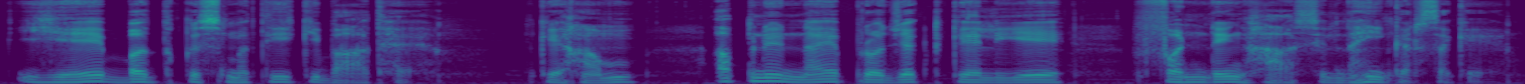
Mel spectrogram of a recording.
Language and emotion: Urdu, sad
